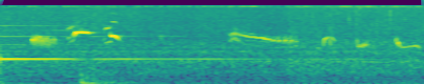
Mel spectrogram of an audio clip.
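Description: Faint bird chirps and short calls, one of them gliding down in pitch, while the last held note of flute music dies away in the first second. A soft thump comes about half a second in.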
